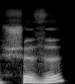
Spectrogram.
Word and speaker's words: cheveux: C'est une toute petite différence de prononciation entre cheveux et chevaux, mais le résultat est surréaliste.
